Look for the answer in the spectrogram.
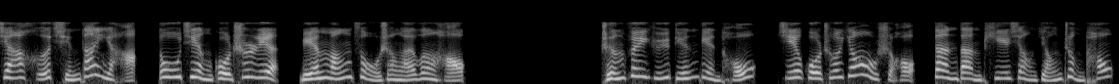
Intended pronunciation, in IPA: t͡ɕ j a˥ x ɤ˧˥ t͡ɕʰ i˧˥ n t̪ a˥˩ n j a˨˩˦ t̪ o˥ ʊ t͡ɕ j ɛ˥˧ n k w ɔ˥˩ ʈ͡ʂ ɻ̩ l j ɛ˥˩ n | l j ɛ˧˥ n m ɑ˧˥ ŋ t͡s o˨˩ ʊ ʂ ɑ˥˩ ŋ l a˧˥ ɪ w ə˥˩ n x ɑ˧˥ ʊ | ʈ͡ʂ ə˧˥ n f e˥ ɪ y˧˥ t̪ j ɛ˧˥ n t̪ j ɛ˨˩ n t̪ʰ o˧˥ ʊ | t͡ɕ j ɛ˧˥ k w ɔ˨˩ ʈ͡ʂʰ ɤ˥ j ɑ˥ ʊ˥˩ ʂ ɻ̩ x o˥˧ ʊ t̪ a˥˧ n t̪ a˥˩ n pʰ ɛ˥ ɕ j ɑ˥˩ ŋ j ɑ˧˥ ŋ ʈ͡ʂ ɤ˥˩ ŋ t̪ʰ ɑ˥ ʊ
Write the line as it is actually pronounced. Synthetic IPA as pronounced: t͡ɕ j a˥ x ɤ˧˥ t͡ɕʰ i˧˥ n t̪ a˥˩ n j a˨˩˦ t̪ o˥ ʊ t͡ɕ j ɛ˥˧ n k w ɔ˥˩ ʈ͡ʂ ɻ̩ l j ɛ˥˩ n | l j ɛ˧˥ n m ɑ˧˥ ŋ t͡s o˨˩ ʊ ʂ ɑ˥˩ ŋ l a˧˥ ɪ w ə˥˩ n x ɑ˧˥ ʊ | ʈ͡ʂʰ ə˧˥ n f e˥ ɪ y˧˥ t̪ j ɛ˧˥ n t̪ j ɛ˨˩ n t̪ʰ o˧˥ ʊ | t͡ɕ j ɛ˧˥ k w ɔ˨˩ ʈ͡ʂʰ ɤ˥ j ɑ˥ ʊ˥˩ ʂ ɻ̩ x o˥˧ ʊ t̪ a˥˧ n t̪ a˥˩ n pʰ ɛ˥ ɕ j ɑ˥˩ ŋ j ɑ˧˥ ŋ ʈ͡ʂ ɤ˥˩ ŋ t̪ʰ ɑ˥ ʊ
